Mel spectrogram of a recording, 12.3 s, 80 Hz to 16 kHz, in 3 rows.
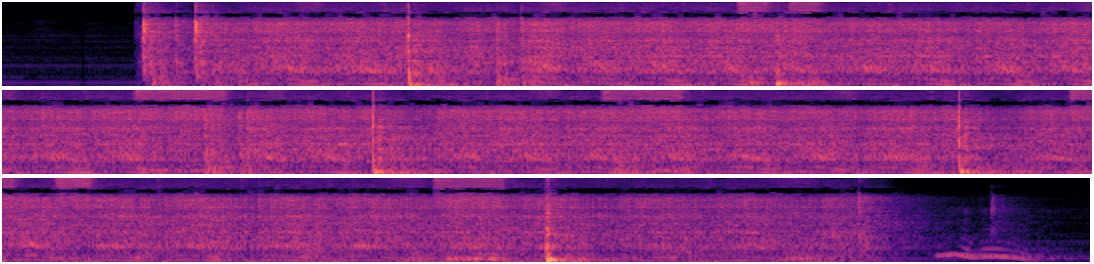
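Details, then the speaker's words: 1943 Willys Go Devil WWII engine, not run in decades, first start attempts. Steady cranking is punctuated by sharp backfire pops about every two seconds, never running. Plug leads 3 and 2 were swapped against the 1-3-4-2 firing order, and the distributor cap was loose. "Backfire, backfire, backfire. My timing's off. Brain hurt. I thought I had it hooked up right, but I screwed something up."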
